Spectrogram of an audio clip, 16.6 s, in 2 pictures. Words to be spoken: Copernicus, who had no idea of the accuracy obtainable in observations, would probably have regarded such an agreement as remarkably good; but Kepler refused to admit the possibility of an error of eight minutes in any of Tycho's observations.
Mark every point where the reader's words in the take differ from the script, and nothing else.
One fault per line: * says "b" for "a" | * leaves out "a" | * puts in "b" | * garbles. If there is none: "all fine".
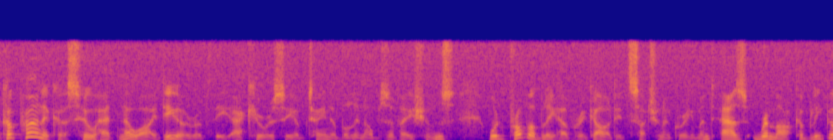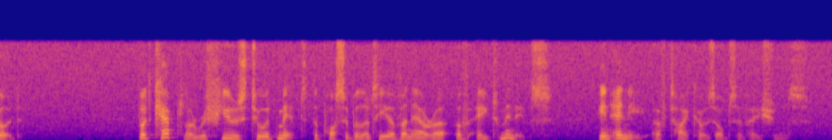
all fine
